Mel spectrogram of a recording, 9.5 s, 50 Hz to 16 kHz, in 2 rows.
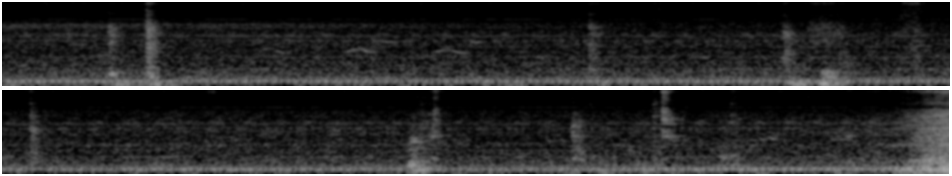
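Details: Suzuki Vitara revived after sitting 13 years, run 15–20 minutes at a time to free up: low steady engine hum with a few light blips, no knocks or misses; running evenly and healthy so far.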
